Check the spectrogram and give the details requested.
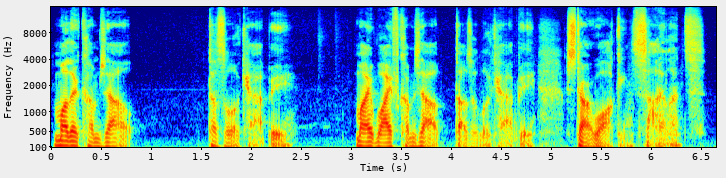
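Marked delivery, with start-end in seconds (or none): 1.6-2.4 breathy whisper, low and flat; hushed, ominous whisper; whispered aside. Retold or imitated. Describing a tense silent scene. 4.0-4.9 breathy whisper, low and flat; hushed, ominous whisper; whispered aside. Retold or imitated. Describing a tense silent scene.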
